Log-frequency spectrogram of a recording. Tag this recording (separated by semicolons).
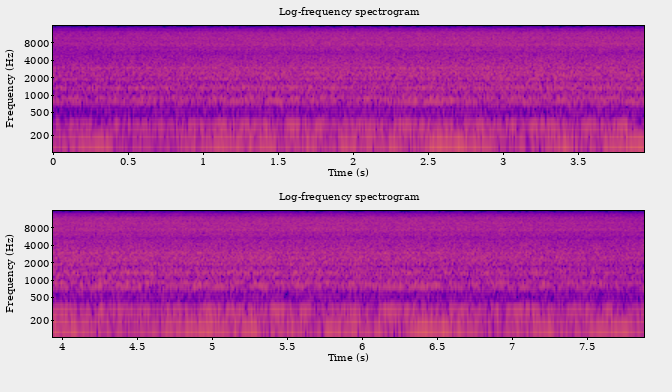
boiler; industrial; machinery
